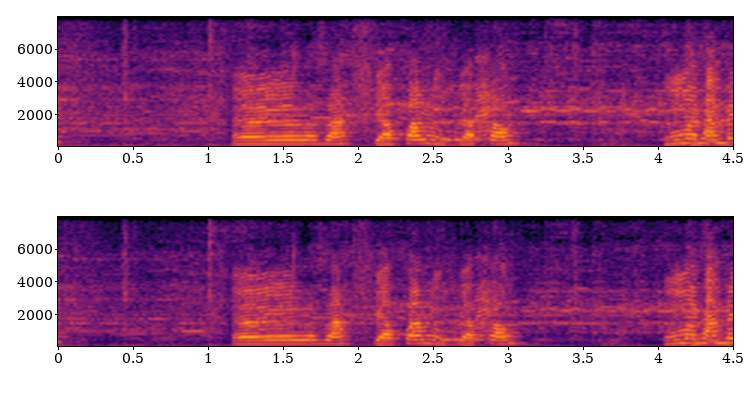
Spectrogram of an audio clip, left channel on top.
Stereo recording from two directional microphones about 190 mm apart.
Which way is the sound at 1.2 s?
50° right (ahead or behind).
